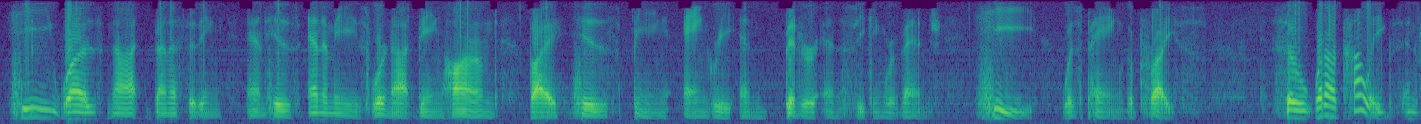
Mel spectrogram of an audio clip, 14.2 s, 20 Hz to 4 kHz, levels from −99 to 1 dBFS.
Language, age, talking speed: English, 50-69, 125 wpm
